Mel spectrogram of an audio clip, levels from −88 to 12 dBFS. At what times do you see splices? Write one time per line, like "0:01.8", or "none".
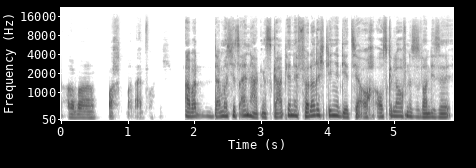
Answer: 0:01.7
